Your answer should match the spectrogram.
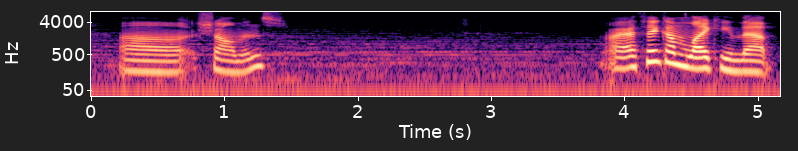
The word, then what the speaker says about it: shaman: Resto, of course, is the healing shaman. Alright. And any of you who pronounces it shaman are wrong.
